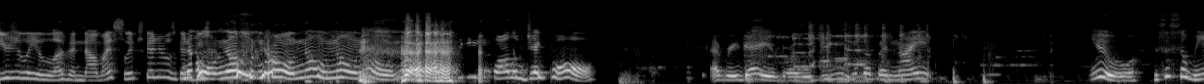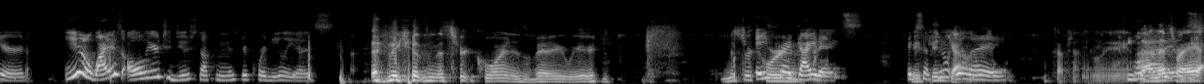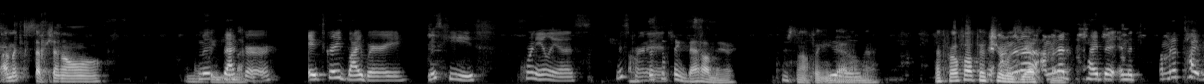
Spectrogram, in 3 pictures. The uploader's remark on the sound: Warning, this is a very chaotic and loud episode. Me and my friends decided to record a zoom meeting and post it.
